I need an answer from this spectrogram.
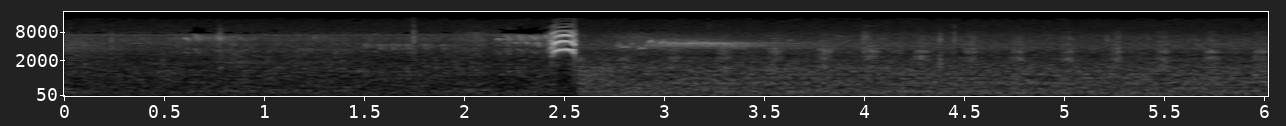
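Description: Brown-eared bulbul: one short, loud, high-pitched call about halfway through, followed by faint short chirps over steady outdoor background noise.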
